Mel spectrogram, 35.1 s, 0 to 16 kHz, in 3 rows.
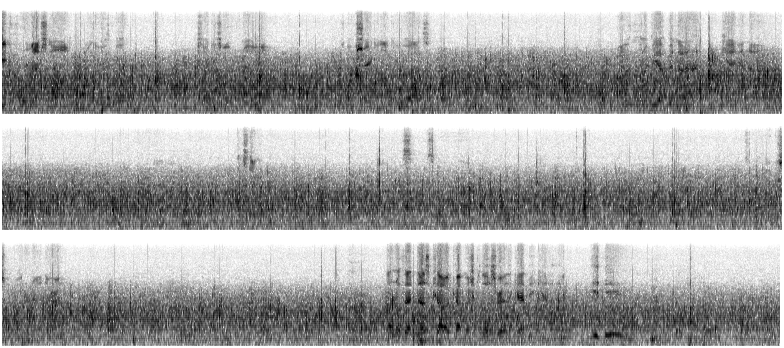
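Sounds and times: landslide rumbling: 0.0 - 35.0.

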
